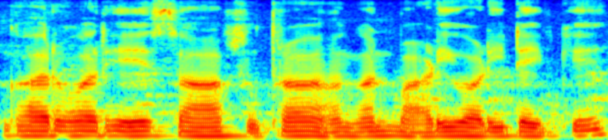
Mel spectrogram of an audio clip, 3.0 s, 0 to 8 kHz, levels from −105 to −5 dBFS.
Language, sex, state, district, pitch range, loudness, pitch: Chhattisgarhi, male, Chhattisgarh, Rajnandgaon, 95-100 Hz, -16 LUFS, 95 Hz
